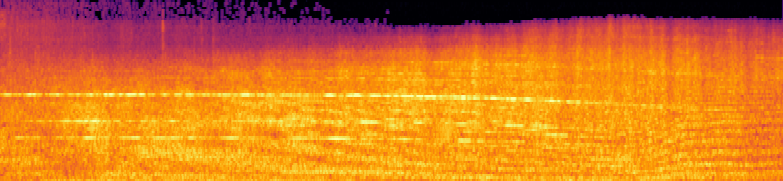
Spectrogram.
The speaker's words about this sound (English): Planes still roar over Neptune Road today.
